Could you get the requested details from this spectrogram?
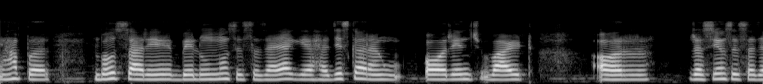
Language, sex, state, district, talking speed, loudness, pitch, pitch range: Hindi, female, Jharkhand, Palamu, 135 wpm, -15 LUFS, 230 Hz, 225-240 Hz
